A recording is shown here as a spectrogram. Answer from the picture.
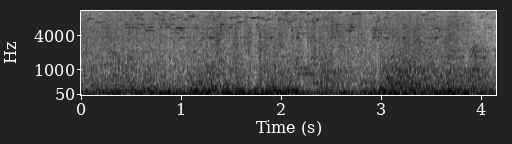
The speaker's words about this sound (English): The bus rocks violently as its windows explode in a shower of glass and dust, which swirls in the moonlight.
